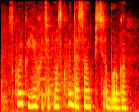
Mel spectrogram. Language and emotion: Russian, neutral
